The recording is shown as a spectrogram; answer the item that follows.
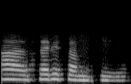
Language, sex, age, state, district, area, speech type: Kannada, female, 30-45, Karnataka, Chitradurga, urban, conversation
